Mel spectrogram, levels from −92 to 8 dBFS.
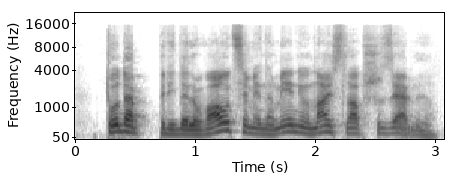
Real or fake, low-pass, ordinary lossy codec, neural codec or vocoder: fake; 14.4 kHz; Opus, 24 kbps; codec, 44.1 kHz, 3.4 kbps, Pupu-Codec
